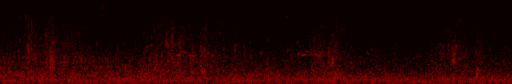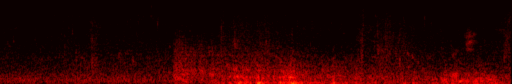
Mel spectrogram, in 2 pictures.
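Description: Storm thunder in the Sea of Thieves game, heard as a steady roar of rain and wind at sea, with a deeper rumble swelling louder toward the end and no one speaking.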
